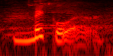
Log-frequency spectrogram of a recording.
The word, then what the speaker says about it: Mickler: a bowling pin man I'm being told it's pronounced like Mickler Mickler thank you Austin Bradley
